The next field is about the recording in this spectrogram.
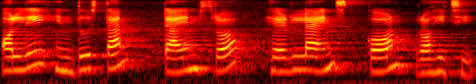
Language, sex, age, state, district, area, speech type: Odia, female, 45-60, Odisha, Khordha, rural, read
